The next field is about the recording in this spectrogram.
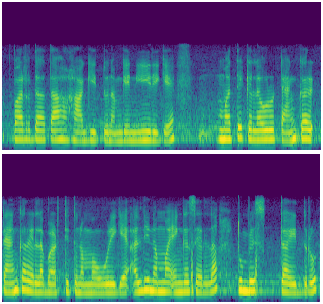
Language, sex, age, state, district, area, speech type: Kannada, female, 30-45, Karnataka, Shimoga, rural, spontaneous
